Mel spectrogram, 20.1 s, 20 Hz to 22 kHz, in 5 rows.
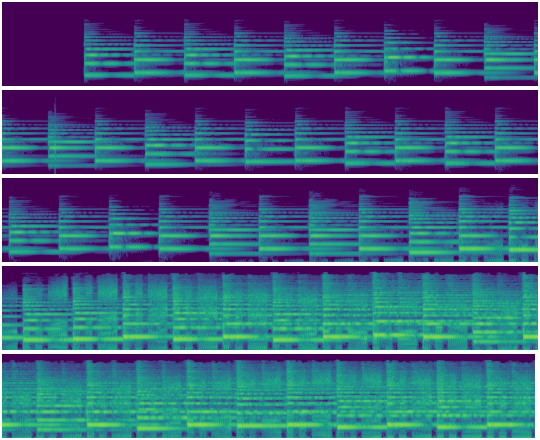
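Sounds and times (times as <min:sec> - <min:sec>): low bass: 0:10.6 - 0:20.0.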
